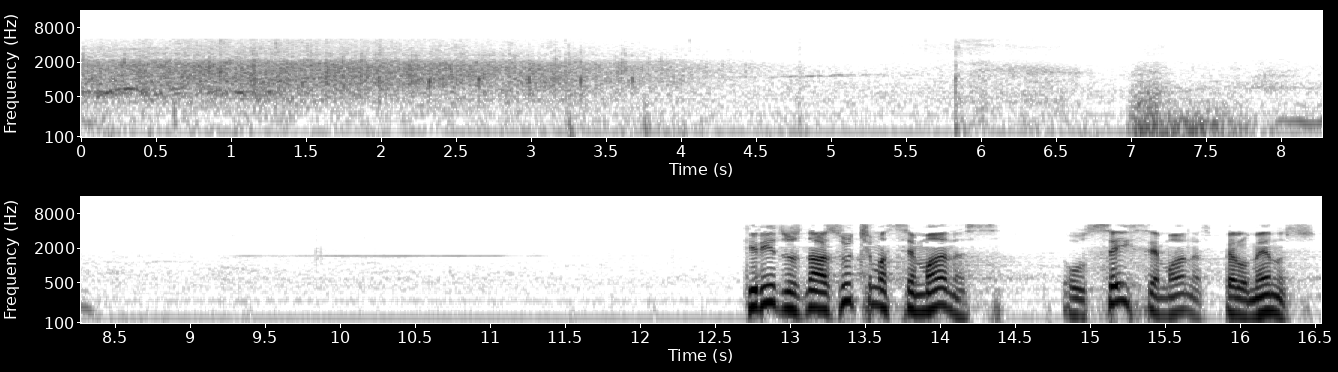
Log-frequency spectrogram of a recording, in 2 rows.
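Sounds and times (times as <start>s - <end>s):
church audience applauding after a prayer: 0.0s - 5.0s
speech: 12.7s - 16.5s.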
